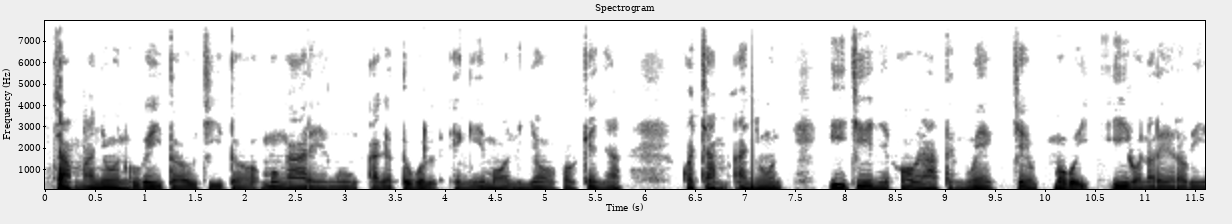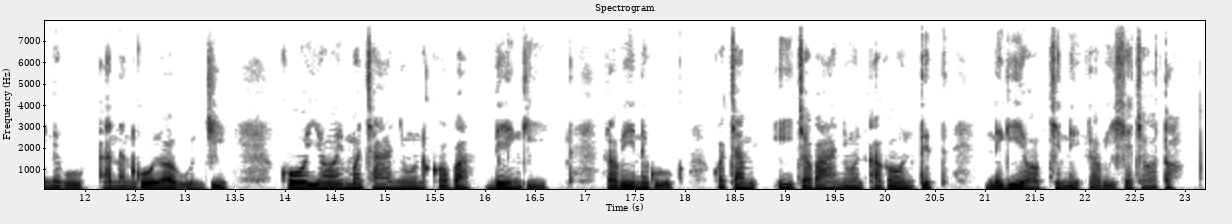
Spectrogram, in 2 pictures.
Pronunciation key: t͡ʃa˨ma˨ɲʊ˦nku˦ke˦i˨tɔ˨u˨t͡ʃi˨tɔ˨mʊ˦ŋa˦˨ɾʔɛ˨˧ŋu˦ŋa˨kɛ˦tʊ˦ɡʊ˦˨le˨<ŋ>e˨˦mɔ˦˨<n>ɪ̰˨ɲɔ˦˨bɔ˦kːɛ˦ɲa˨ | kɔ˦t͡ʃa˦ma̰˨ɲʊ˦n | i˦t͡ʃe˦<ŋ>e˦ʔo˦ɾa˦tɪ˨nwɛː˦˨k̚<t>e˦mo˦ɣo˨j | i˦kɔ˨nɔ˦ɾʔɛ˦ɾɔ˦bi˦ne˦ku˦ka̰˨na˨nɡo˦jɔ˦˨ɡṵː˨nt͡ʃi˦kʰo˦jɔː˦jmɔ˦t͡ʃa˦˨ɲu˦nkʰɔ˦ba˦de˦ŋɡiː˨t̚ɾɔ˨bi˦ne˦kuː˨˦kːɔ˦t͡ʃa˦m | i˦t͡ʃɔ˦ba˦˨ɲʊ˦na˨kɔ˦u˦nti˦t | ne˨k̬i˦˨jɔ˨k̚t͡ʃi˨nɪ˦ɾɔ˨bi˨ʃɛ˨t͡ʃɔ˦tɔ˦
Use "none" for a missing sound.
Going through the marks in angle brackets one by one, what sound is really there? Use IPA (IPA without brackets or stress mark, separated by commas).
ŋ, n, ɲ, t͡ʃ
